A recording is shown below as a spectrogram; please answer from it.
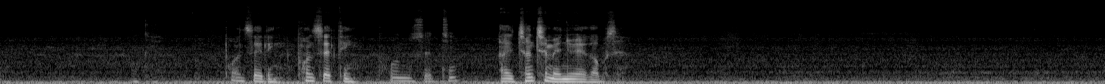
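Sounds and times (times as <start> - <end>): low hum inside car cabin: 0.0 - 11.0.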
